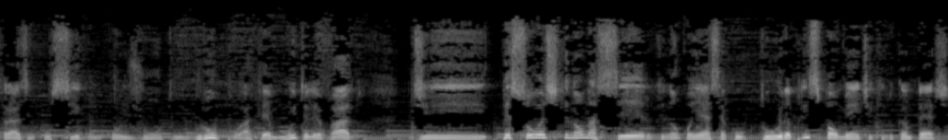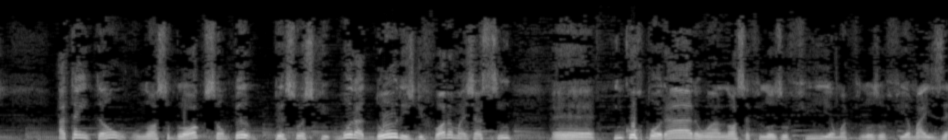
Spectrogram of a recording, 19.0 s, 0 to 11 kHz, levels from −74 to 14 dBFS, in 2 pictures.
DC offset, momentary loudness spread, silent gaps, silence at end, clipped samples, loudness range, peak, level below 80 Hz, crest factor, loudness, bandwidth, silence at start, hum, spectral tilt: 0.1%; 12 LU; none; 0 s; under 0.1%; 5 LU; 0 dBFS; -44 dBFS; 14 dB; -15 LUFS; 10 kHz; 0 s; none; -6.5 dB/octave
